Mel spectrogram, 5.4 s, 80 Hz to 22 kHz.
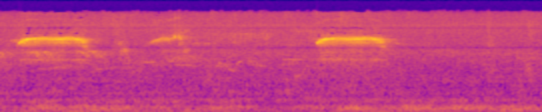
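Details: Common swift 'bangers' at nest-box entrance holes, home observation boxes in Beek-Ubbergen, Netherlands, 8 June 2014. Two loud, shrill screams about three seconds apart, with a fainter brief scream between them.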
